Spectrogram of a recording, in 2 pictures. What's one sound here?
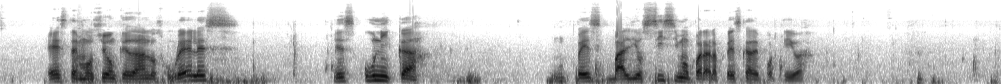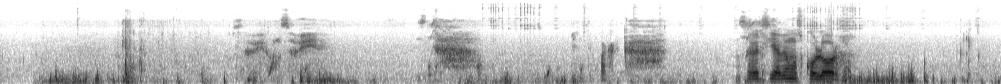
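Water laps against a kayak.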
